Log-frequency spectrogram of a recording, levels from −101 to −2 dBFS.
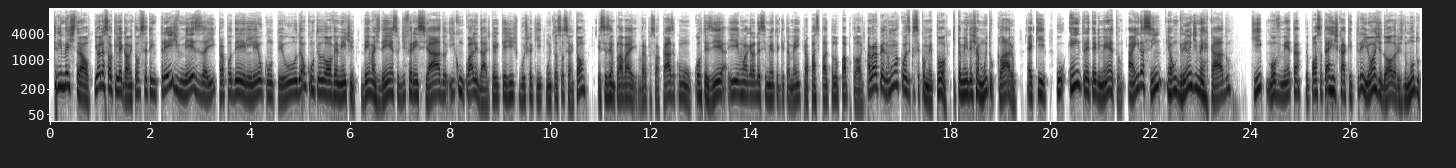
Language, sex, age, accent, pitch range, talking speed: Portuguese, male, 20-39, Brazilian, 130-180 Hz, 200 wpm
